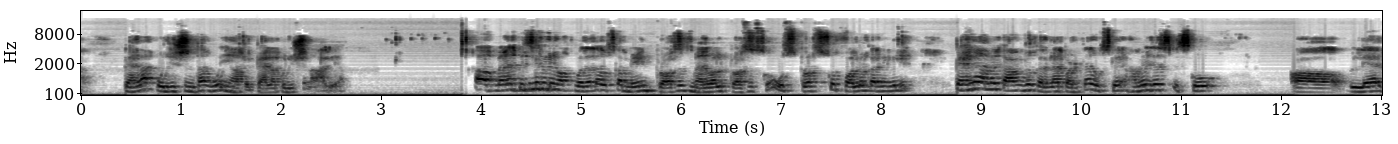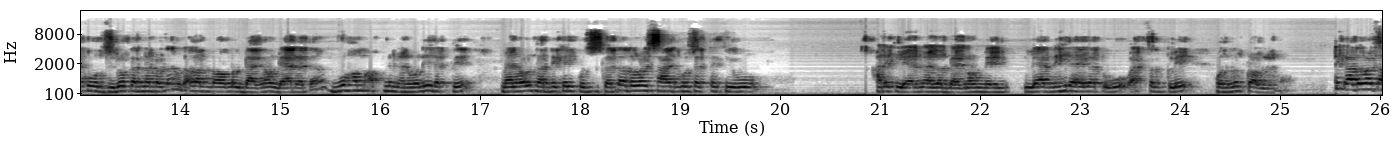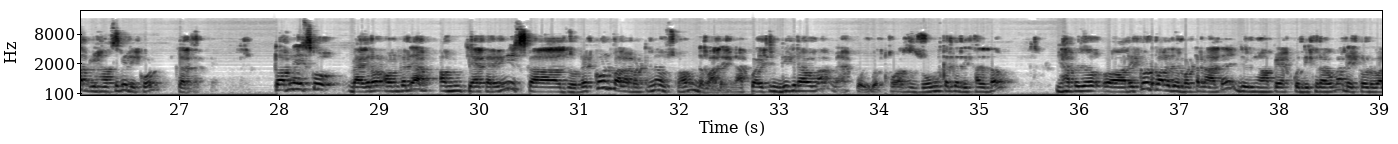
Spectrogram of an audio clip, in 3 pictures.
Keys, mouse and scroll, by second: 1.6 space, 2.0-6.2 ctrl+drag, 8.2 space, 8.5 ctrl+click, 13.7 click, 30.5 click, 30.6-34.5 drag, 34.5 super+=.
